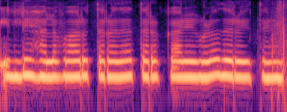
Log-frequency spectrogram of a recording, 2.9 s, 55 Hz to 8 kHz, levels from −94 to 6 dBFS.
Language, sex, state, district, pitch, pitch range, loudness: Kannada, female, Karnataka, Bidar, 265 Hz, 260-270 Hz, -10 LUFS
